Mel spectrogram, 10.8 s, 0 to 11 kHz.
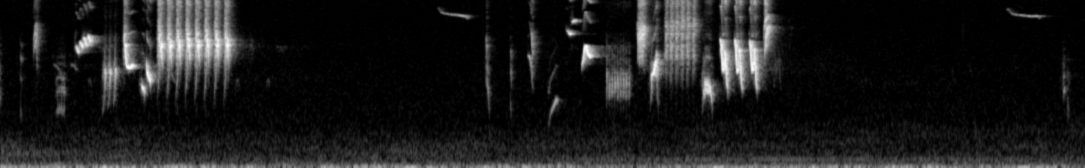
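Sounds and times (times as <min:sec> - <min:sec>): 
common nightingale Luscinia megarhynchos song: 0:00.0 - 0:03.0, 0:04.4 - 0:07.9, 0:10.1 - 0:10.8.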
